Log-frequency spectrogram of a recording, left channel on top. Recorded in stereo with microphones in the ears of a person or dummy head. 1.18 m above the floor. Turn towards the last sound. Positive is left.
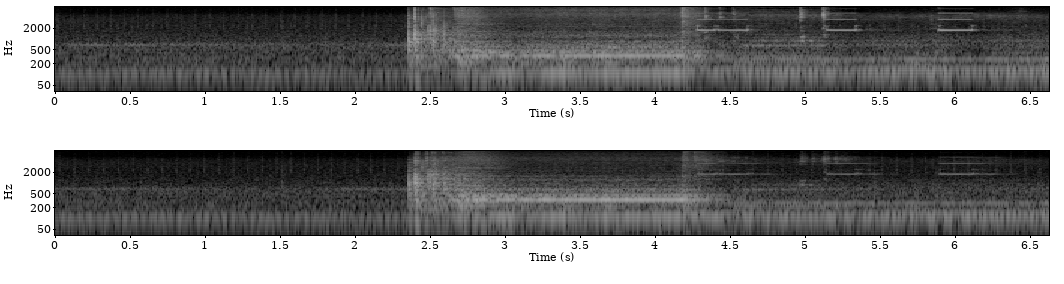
turn(degrees=60)  # may be behind; listen again after turning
